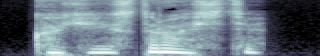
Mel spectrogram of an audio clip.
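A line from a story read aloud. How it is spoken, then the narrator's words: Whisper. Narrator (Russian): прошептала Лера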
